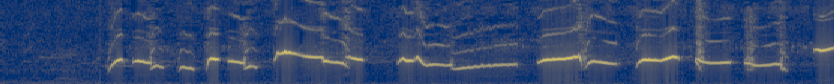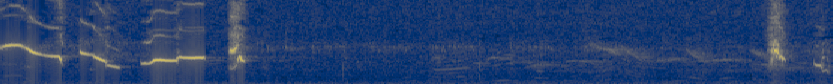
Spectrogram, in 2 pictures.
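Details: Oriental magpie-robin song meant to lure others of its kind into long singing; about five seconds of varied whistles, twisting slurs and clicks, then near silence with a couple of sharp ticks.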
